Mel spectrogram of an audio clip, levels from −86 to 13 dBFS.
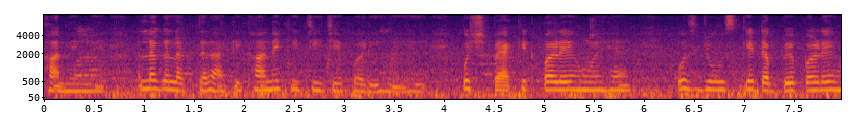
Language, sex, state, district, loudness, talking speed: Hindi, female, Punjab, Pathankot, -18 LUFS, 165 wpm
